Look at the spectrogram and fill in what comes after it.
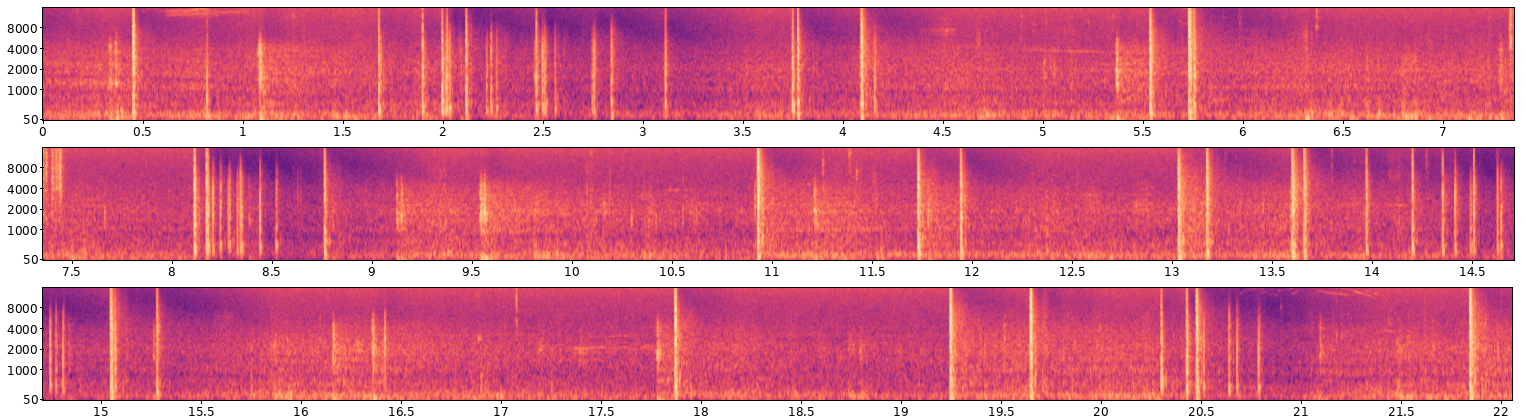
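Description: Aerial fireworks display: shells bursting in a rapid, irregular string of sharp bangs, coming in dense clusters of several a second with short lulls between, over a steady low rumble.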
